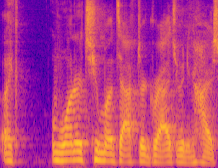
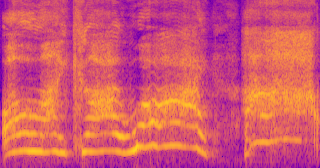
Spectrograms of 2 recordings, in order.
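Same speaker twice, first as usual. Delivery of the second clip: acted furious top-of-lungs scream, very high, slow, rising. Retelling screaming while driving to deliver pizzas: imitating own past screaming. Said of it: "screaming at the top of my lungs".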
